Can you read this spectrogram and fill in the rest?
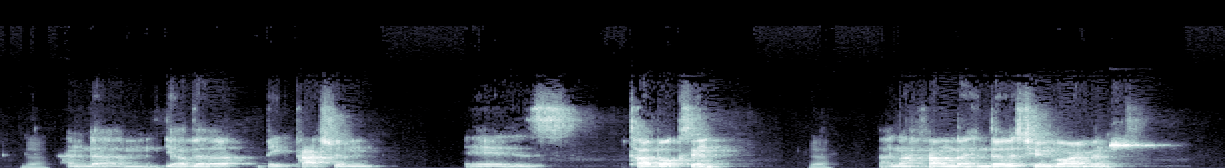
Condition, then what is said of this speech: Stuttering. But I do find it a lot easier to kind of speak and be a bit more comfortable with other people who stutter, like yourself.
